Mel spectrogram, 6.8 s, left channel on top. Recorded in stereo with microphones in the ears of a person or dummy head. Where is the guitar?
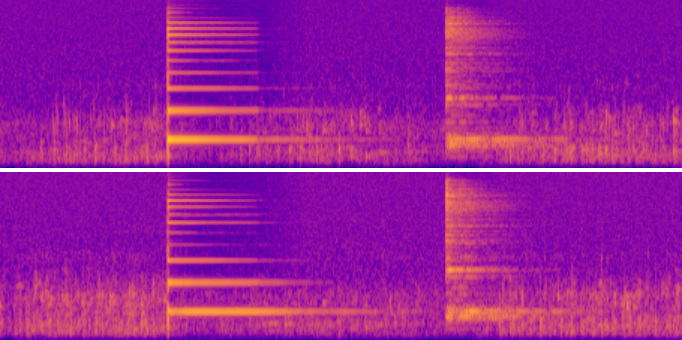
30° left (ahead or behind), 0.9 m.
